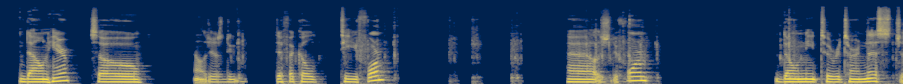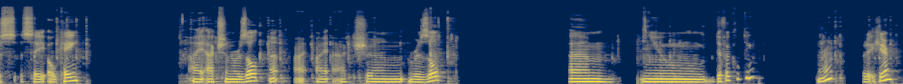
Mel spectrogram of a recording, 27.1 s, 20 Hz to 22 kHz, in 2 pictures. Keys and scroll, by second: 0.5 ctrl+F8, 5.9 Return, 7.6 Return, 8.2 ctrl+BackSpace, 11.8 ctrl+BackSpace, 14.0 Escape, 15.7 ctrl+w, 16.7 Return, 18.0 ctrl+BackSpace, 22.8 ctrl+w.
